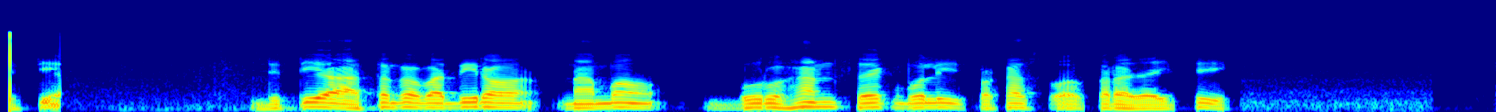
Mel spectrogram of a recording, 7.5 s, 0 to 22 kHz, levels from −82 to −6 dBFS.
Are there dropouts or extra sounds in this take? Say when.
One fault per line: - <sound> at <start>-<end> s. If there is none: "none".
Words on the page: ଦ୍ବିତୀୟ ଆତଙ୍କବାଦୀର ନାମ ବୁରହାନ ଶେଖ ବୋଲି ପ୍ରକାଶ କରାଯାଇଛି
none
